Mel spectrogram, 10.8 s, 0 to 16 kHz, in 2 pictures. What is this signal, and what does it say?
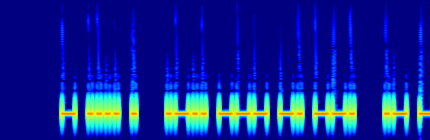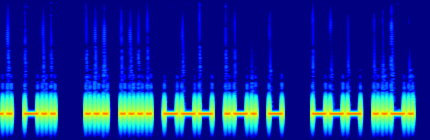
Morse code, heard as a keyed tone, about 21 wpm, 700 Hz. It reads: THE LONG AND SHORT OF
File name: practice / 22wpm / Sets of 8 Words - 22wpm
